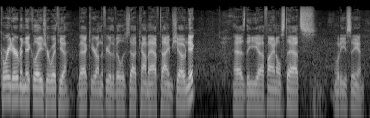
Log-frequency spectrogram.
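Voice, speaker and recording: A man's voice: medium pitch, steady tone, normal speed, fairly bright tone, smooth. An American man working as a play-by-play basketball announcer, his voice strained from heavy use. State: losing his voice. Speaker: play-by-play sports announcer and host. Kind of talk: excited basketball commentary.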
